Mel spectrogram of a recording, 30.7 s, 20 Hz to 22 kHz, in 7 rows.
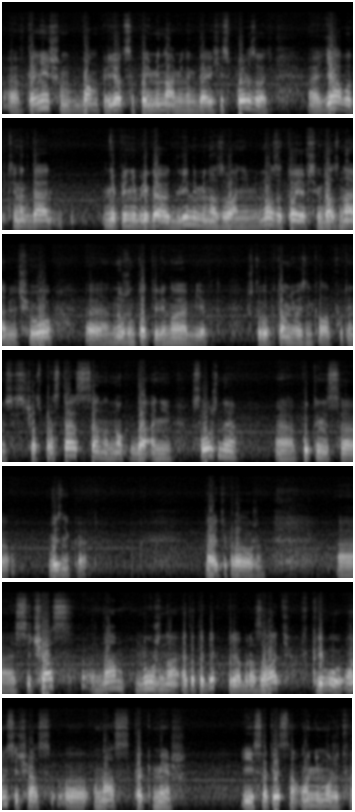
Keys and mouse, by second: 20.4 n.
